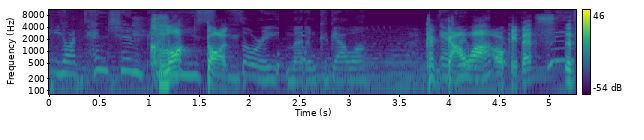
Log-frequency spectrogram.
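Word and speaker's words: Kogawa: Madame Kong, how the hell do you pronounce that? Oh, Mr. Clock, your attention. Clock. Sorry, Madame Kagawa.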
